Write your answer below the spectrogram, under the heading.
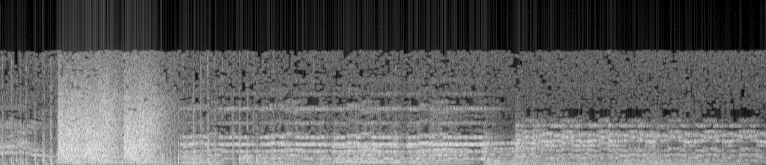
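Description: A loud, crackling volley of gunfire from men defending a cattle herd being driven to Willow Springs bursts out for about a second, shots blurring together, then gives way to sustained, tonal music with no voices.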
